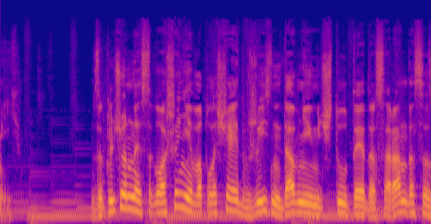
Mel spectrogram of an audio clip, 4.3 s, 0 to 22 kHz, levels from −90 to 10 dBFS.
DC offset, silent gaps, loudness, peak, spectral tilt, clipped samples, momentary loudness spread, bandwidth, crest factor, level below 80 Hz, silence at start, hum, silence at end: under 0.1%; none; -18 LUFS; -4 dBFS; -6 dB/octave; under 0.1%; 19 LU; 15.5 kHz; 16 dB; -50 dBFS; 0 s; none; 0 s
